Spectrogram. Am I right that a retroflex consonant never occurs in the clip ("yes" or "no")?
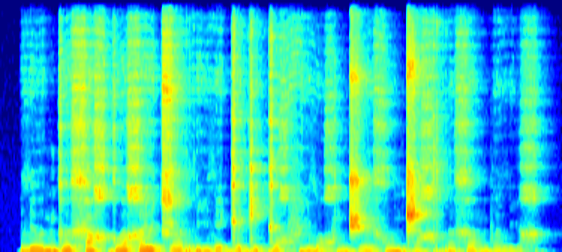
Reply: yes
